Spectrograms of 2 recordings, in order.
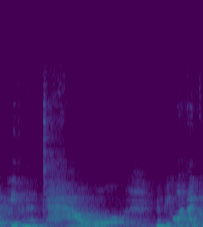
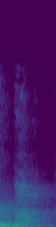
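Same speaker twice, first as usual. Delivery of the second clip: excited gasp; 11 semitones higher, 7 dB louder than usual. Shown as a demonstration. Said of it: "jump forward".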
